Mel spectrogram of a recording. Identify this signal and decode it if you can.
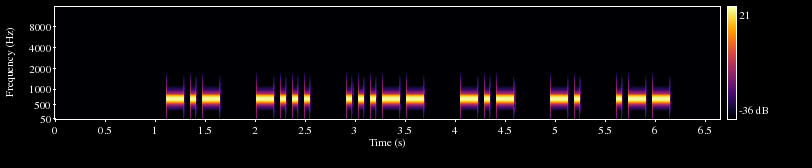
Morse code, heard as a keyed tone, about 19 wpm, 700 Hz. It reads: K B 3 K N W
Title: 207 Lesson 33g - Letter j - Call Signs 20wpm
